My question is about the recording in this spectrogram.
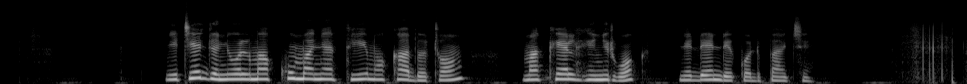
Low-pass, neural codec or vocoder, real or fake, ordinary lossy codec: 19.8 kHz; autoencoder, 48 kHz, 32 numbers a frame, DAC-VAE, trained on Japanese speech; fake; none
